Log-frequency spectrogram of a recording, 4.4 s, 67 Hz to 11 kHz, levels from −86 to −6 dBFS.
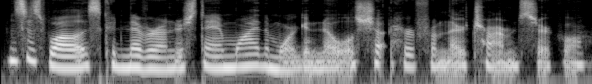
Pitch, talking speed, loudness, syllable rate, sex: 200 Hz, 205 wpm, -20 LUFS, 5.6 syllables/s, female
